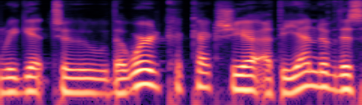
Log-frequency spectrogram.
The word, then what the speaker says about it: cachexia: Yes, it is pronounced cachexia.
